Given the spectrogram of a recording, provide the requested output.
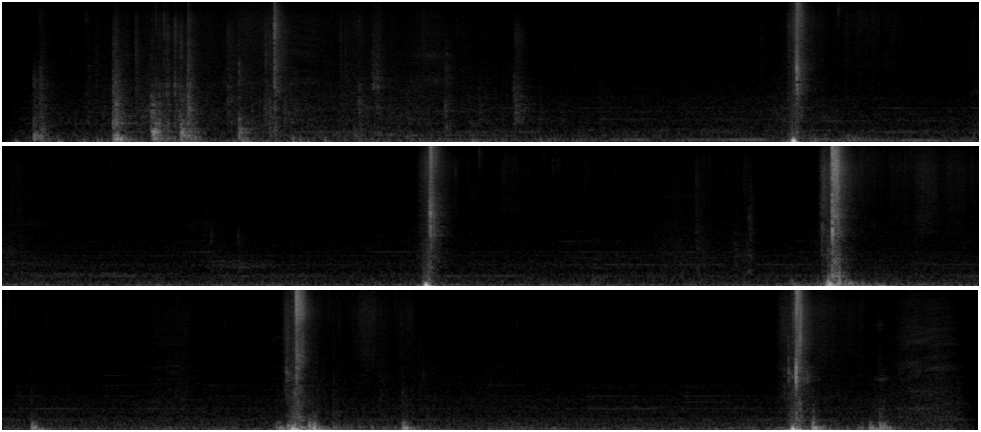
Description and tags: Slpash Water on ground
Light water slpash on hard ground. Can be use like a gusty blood slpash.
blood, foley, water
